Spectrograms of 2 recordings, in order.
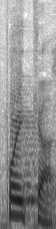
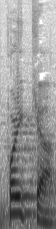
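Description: No difference in how they are said.

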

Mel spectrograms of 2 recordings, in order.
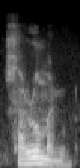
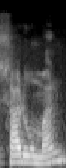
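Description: First: The stress is on the second-to-last syllable. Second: The stress is not on the second-to-last syllable. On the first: The speaker calls it wrong. "Todas llanas" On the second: The speaker calls it right. "en vez de Saruman"

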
